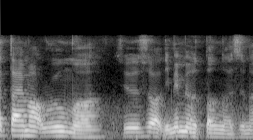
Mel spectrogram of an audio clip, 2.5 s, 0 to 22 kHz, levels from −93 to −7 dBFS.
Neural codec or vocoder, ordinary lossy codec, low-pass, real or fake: none; none; none; real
